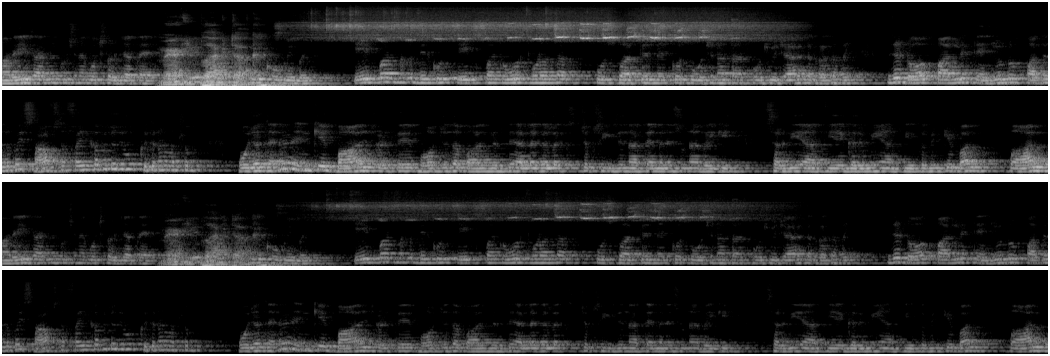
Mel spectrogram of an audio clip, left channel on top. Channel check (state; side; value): quieter; right; 9.2 dB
